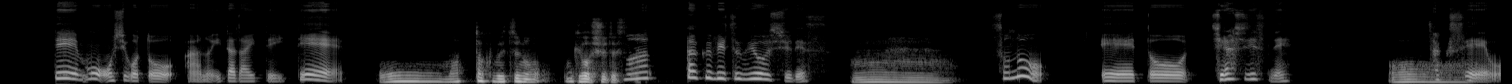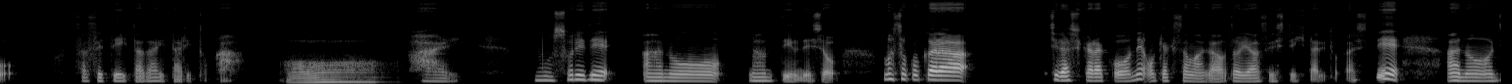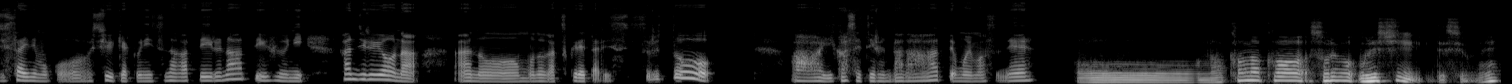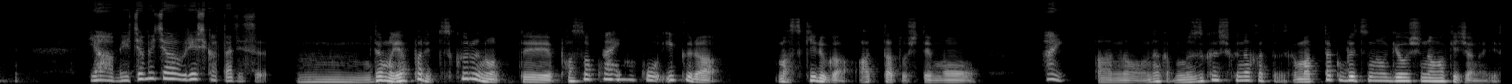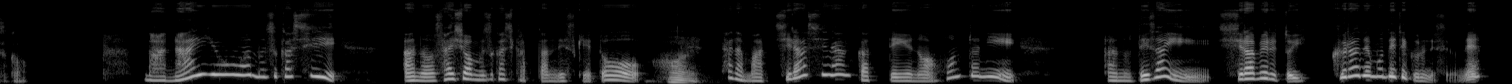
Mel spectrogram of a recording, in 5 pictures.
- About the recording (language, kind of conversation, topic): Japanese, podcast, スキルを他の業界でどのように活かせますか？
- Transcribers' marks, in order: other background noise; tapping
